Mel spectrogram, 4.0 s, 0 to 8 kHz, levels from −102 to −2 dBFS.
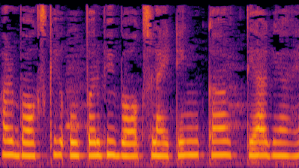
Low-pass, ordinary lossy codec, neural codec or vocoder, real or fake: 7.2 kHz; MP3, 32 kbps; none; real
